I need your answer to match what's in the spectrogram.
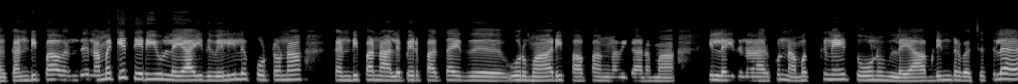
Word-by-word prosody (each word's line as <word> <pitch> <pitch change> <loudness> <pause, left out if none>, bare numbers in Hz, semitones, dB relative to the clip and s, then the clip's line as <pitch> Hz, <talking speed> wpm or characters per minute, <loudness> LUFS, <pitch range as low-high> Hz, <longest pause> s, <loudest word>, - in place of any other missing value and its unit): கண்டிப்பா 215 +5 +2
வந்து 210 +2 -6
நமக்கே 265 +8 +5
தெரியும் 245 -1 +5
இல்லையா, 200 -2 +5
"இது 195 -1 -5
வெளியில 220 +6 +1
போட்டோம்னா 215 0 -1 0.4
கண்டிப்பா, 205 +1 +1
4 190 -1 +3
பேர் 205 -1 +2
பாத்தா 190 +2 -1
இது 190 0 -5 0.4
ஒரு 200 - 0
மாரி 190 +2 +2
பாப்பாங்க 180 -1 -4
விகாரமா, 165 -1 -4 0.5
இல்ல 205 -1 +3
இது 190 - -11
நல்லாயிருக்கும்னு" 180 +3 -2
நமக்குன்னே 230 +6 +1 0.2
தோணும் 200 -1 -3
இல்லையா, 165 0 +1
அப்படின்ற 200 +3 -4
பட்சத்தில 200 +7 -2
200 Hz, 145 wpm, -22 LUFS, 185-215 Hz, 0.5 s, நமக்கே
